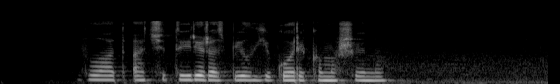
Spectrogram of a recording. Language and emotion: Russian, neutral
